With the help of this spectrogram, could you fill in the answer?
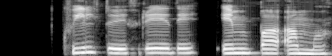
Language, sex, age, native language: Icelandic, male, 8, Icelandic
